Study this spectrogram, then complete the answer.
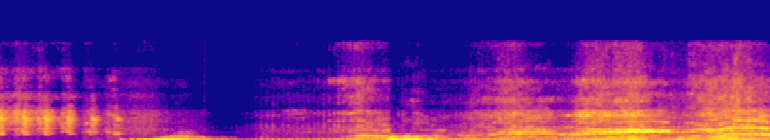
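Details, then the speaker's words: Yamaha Mio Sporty scooter after fixing a rough-sounding CVT: engine blips up and settles smoothly, belt drive whirring evenly with no knocking or rattle, rotation smooth; normal CVT running. "The rotation is very smooth and the speed is also good. Whether it's the sound of Glodok or glaring, the color will be smooth."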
